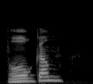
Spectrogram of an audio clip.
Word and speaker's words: Fulghum: F-U-L-G-H-U-M. I don't know if that's Fulghum or I guess that's the way you would pronounce it, Fulghum.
